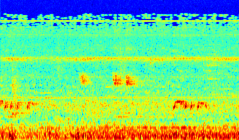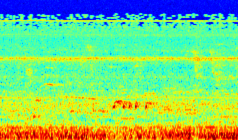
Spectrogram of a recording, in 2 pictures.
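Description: A bird calls a short phrase of notes three times, about every two and a half seconds, with a few higher chirps from another bird about a second in, over a steady low rumble.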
